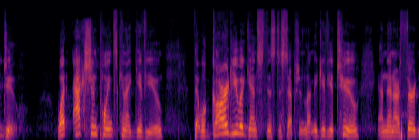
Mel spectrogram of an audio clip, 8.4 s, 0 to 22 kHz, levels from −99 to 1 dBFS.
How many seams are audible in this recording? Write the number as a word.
zero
